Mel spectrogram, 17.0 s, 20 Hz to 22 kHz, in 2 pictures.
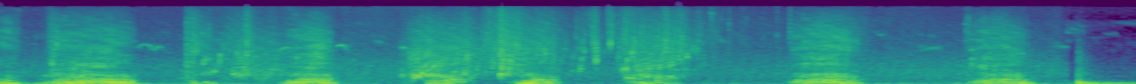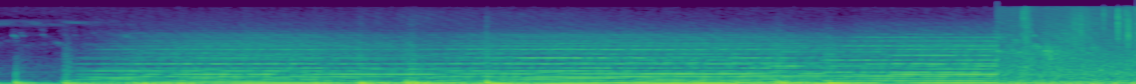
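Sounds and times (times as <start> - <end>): animal deep grunting calls: 0.0 - 1.2, 1.8 - 5.2, 5.9 - 6.6, 7.2 - 8.0.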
